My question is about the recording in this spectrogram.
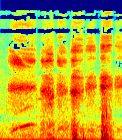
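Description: A person's breathy laughter: short gasping breaths that come in quick pulses over a low background rumble.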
